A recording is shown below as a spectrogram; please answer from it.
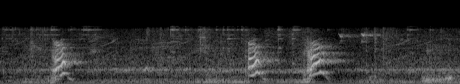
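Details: Puppies Oreo and Brutus playing together, giving three short, high, sharply rising yelps, the first alone, then two close together about half a second apart, over a faint steady hiss.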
